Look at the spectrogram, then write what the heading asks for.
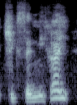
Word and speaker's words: Csikszentmihalyi: muchas letras y todo, porque es de origen húngaro, y él decía eso, o sea, sí es cierto, eso me ha pasado, y mi nombre se pronuncia así, Mihai Csikszentmihalyi, pero si se les complica mucho me pueden llamar Miki.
